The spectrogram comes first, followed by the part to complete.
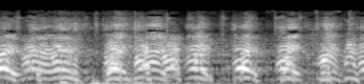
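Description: Two men yelling "hey" over and over at each other in quick, overlapping shouts, several a second, imitating dogs barking.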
